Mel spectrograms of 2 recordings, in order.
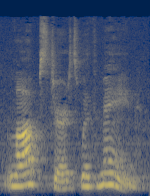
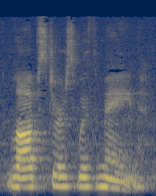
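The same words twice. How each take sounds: Both takes have the same delivery.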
